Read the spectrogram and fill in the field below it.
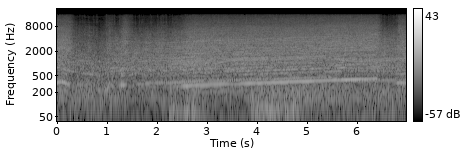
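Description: Race cars in a Monza racing video game drone and whine as engines rise in pitch through the gears, a continuous mid-distance motor tone with a rising harmonic sweep and no talk.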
